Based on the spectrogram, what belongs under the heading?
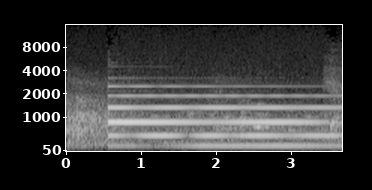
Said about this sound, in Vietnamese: bây giờ mình nghe nè ha ai á mà nghe được tiếng chuông mà nghe tiếng buông cái là biết mình vào được cổng chùa đó mà ai mà nghe tiếng beng cái là nó nằm ở ngoài cổng là nghe này ha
